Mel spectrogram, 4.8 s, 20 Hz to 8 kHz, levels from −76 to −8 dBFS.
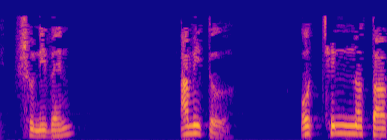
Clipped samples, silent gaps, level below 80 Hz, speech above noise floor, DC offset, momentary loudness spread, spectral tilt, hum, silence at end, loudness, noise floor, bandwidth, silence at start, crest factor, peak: under 0.1%; none; -64 dBFS; 54 dB; under 0.1%; 11 LU; -9.5 dB/octave; none; 0 s; -28 LUFS; -81 dBFS; 5.8 kHz; 0.2 s; 18 dB; -12 dBFS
